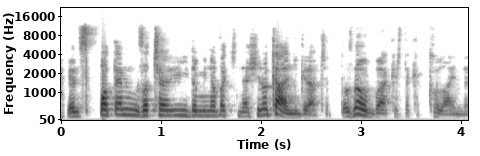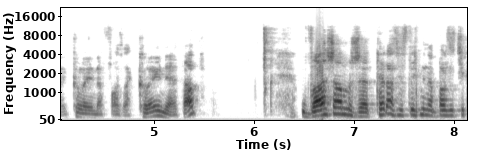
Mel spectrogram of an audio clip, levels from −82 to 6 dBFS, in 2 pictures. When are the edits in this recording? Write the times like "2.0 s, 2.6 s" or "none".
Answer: none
